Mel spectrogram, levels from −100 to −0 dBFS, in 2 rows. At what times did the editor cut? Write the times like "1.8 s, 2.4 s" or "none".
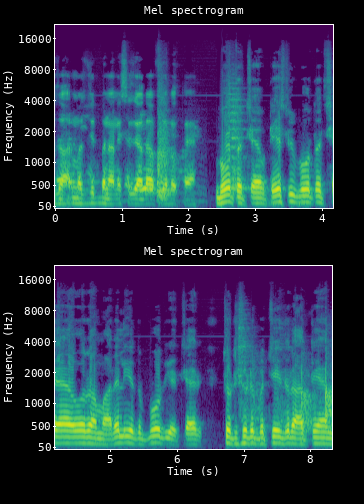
none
